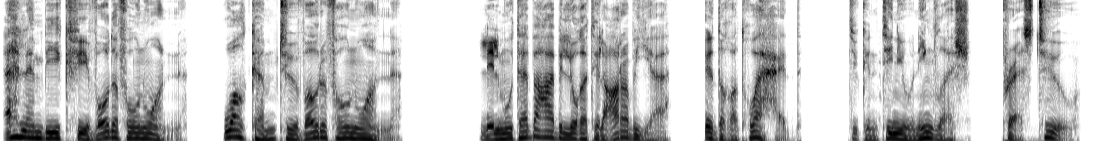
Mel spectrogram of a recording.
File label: Multilingual IVR On Hold Voicemail Greetings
